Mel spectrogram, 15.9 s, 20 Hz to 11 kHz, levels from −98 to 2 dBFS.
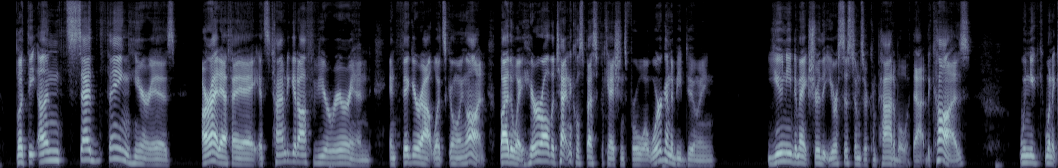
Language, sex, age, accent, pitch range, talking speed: English, male, 30-49, American, 110-150 Hz, 215 wpm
